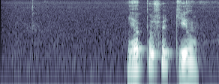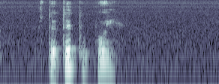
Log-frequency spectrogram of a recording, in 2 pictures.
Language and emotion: Russian, sad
